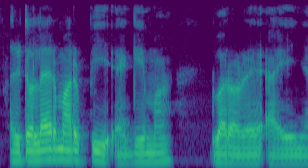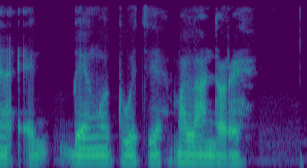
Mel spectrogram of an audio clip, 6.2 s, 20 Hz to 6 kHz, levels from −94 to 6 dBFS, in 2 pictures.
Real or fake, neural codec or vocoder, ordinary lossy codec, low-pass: real; none; none; 5.4 kHz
